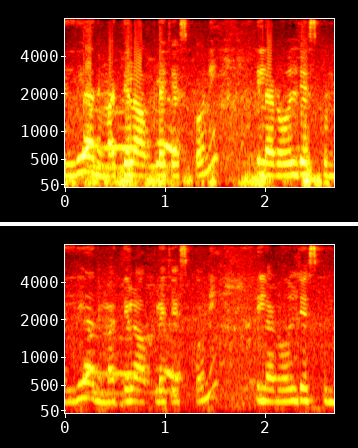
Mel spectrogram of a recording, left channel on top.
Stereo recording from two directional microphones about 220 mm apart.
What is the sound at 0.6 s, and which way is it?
A woman's voice, 15° left (ahead or behind).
